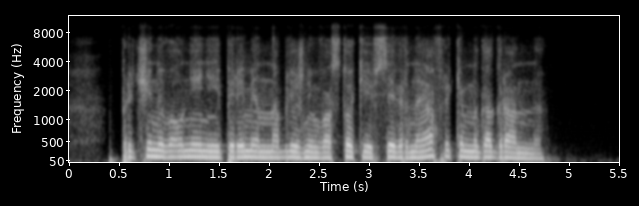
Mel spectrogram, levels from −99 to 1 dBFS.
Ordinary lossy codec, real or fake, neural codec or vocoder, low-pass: Opus, 16 kbps; real; none; 7.2 kHz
